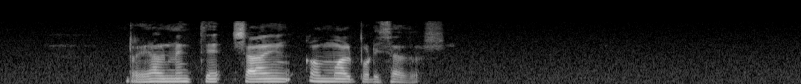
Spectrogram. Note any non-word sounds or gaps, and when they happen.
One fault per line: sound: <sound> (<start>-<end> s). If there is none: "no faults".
no faults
